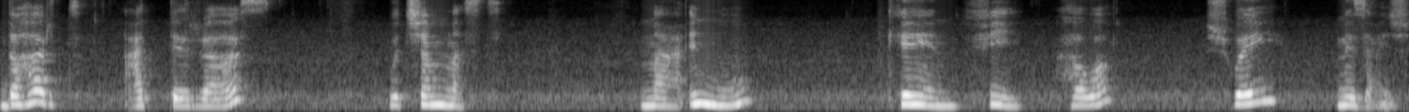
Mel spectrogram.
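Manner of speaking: slow, halting teacher-like pace in small chunks. Repeating a long arabic sentence for listeners to say along, said slowly. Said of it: "I'll say it slowly".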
